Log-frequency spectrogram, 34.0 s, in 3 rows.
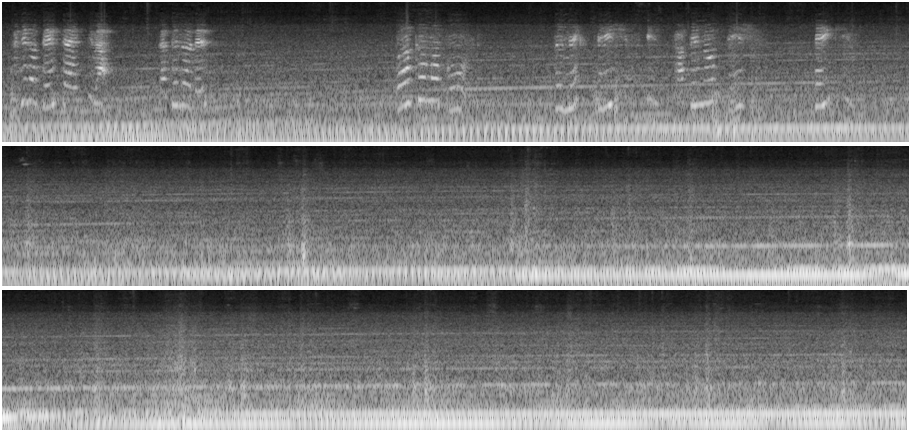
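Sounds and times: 
Kyushu Odan limited express running on the Hohi Line: 0.0 - 33.9.

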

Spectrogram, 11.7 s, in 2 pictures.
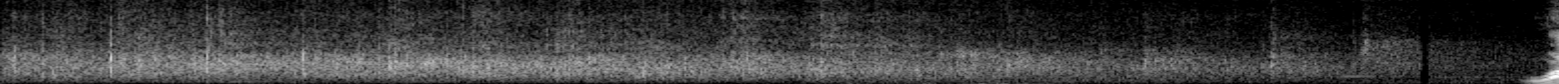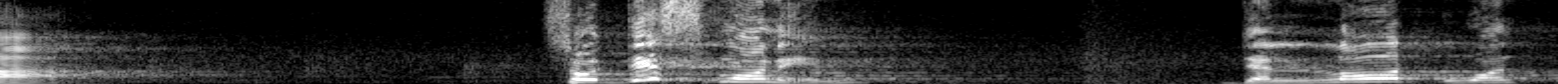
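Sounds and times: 
audience clapping hands: 0.0 - 5.4
speech: 5.7 - 6.2, 7.9 - 9.2, 10.5 - 11.6.

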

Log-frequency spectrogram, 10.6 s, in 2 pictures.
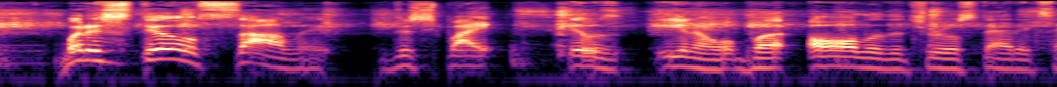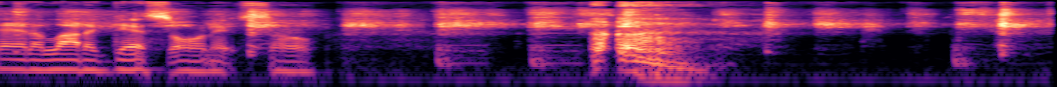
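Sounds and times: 
speech: 0.4 - 9.0
throat clearing: 8.2 - 9.1.

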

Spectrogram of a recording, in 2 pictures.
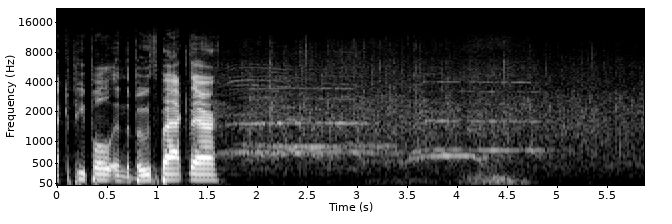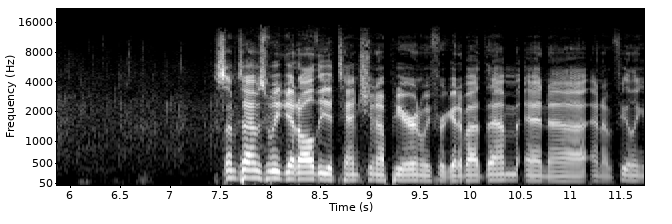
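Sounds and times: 
speech: 0.0 - 1.8, 7.5 - 11.7
audience applause: 1.4 - 8.2.

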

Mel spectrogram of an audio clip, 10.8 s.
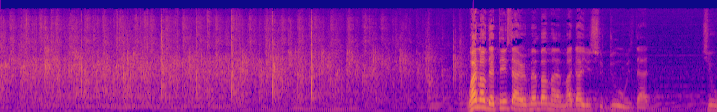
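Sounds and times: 
crowd clapping: 0.0 - 7.7
speech: 7.0 - 9.9, 10.5 - 10.7.

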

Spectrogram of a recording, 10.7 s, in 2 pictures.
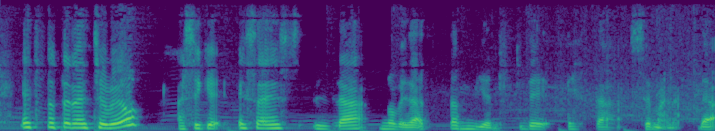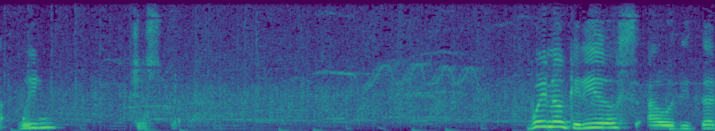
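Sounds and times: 
speech: 0.2 - 6.9, 9.3 - 10.7
applause sound effect: 3.9 - 10.7.

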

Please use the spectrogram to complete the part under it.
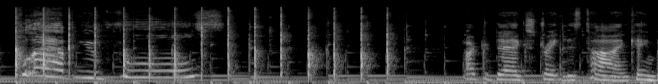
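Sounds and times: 
audience hand claps: 0.0 - 4.3
speech: 0.2 - 2.2, 4.7 - 6.5.

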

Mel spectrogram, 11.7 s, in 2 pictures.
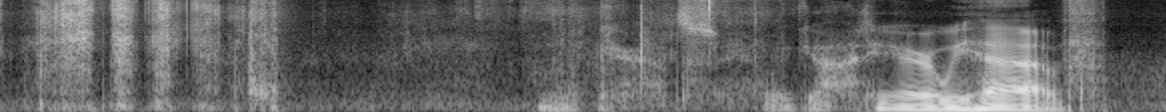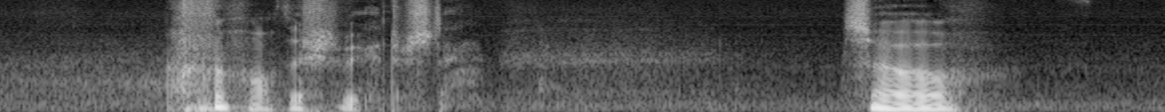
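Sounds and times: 
envelope being ripped open: 0.0 - 1.5
speech: 3.8 - 5.5, 6.9 - 8.2, 10.2 - 10.7.

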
